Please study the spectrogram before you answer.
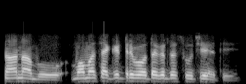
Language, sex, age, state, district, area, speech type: Sanskrit, male, 18-30, Delhi, Central Delhi, urban, conversation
